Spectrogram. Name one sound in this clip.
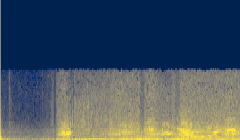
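A car engine starts and revs up.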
